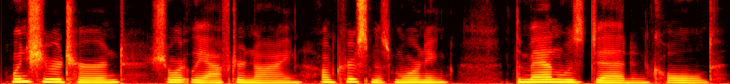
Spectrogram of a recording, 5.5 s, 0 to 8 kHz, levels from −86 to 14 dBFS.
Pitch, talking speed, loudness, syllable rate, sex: 210 Hz, 165 wpm, -16 LUFS, 4.7 syllables/s, female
